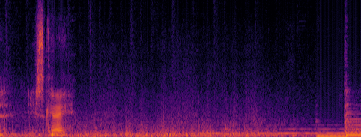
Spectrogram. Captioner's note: wind rustling; acoustic folk music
